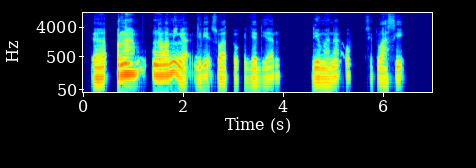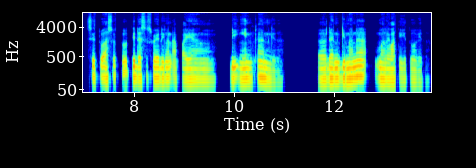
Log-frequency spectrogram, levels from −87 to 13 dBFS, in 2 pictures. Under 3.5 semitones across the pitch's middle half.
Yes: narrow, 2.6 semitones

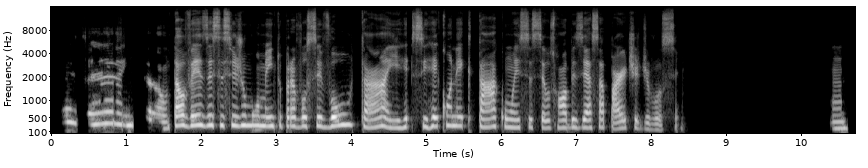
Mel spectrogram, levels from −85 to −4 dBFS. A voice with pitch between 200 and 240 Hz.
No: very high, 255 Hz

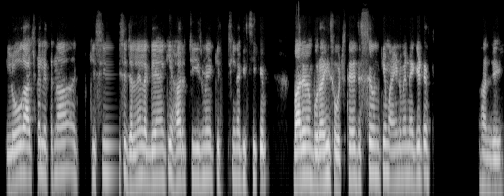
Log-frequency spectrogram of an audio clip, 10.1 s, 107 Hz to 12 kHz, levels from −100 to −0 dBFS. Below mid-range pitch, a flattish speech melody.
No: medium, 170 Hz; narrow, 1.6 semitones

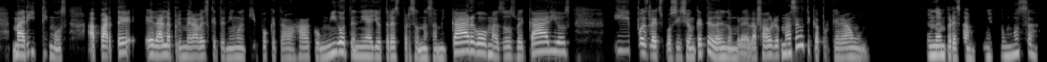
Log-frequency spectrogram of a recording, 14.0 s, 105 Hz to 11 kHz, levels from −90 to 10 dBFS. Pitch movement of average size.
Yes: average, 4.3 semitones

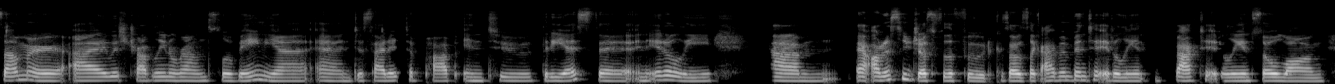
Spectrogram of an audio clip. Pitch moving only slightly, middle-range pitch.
Yes: narrow, 1.6 semitones; medium, 170 Hz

